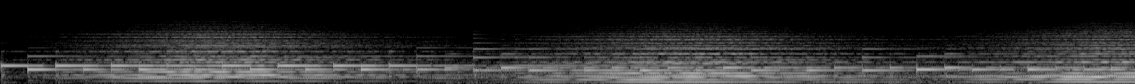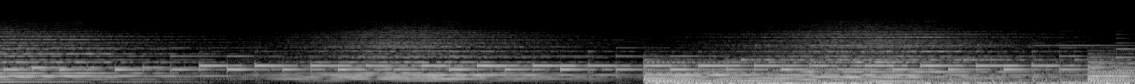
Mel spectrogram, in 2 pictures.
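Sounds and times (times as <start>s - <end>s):
political documentary background music: 0.3s - 22.7s.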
